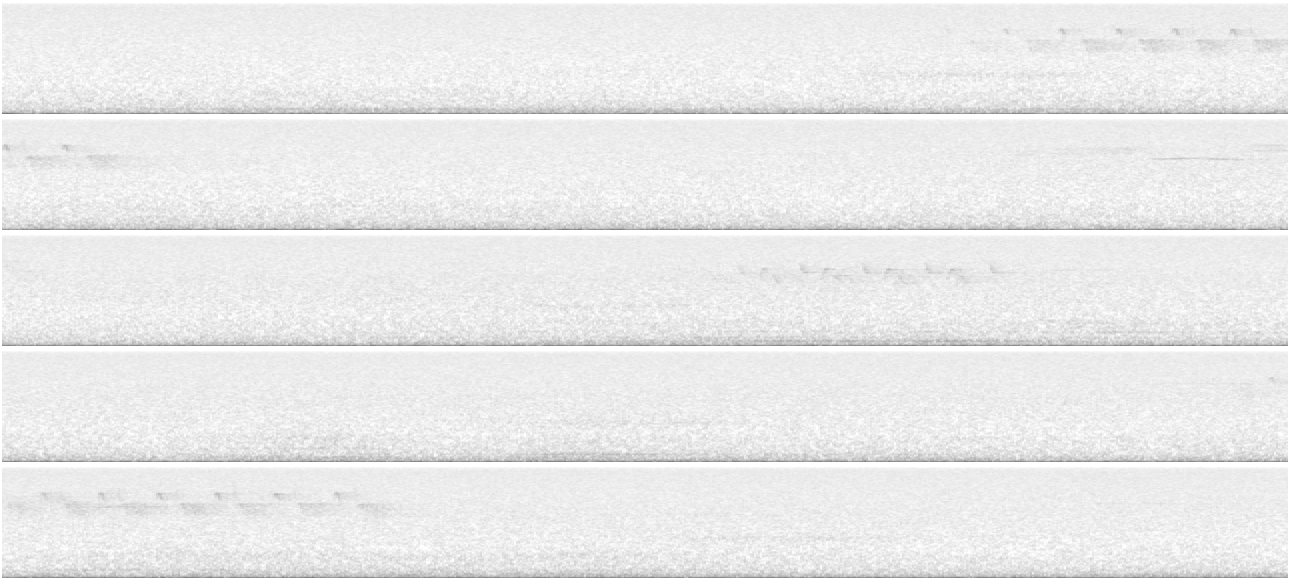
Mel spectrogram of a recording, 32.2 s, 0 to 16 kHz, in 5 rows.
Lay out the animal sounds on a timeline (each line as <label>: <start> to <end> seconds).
Ovenbird (Seiurus aurocapilla): 4.6 to 7.1 seconds
Black-throated Green Warbler (Setophaga virens): 11.5 to 13.0 seconds
Ovenbird (Seiurus aurocapilla): 16.4 to 17.9 seconds
Black-throated Green Warbler (Setophaga virens): 18.0 to 18.5 seconds
Black-throated Green Warbler (Setophaga virens): 25.2 to 26.9 seconds
Ovenbird (Seiurus aurocapilla): 25.5 to 27.7 seconds
Black-throated Green Warbler (Setophaga virens): 31.1 to 31.7 seconds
